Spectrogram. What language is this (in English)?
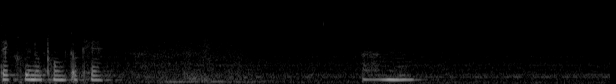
German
